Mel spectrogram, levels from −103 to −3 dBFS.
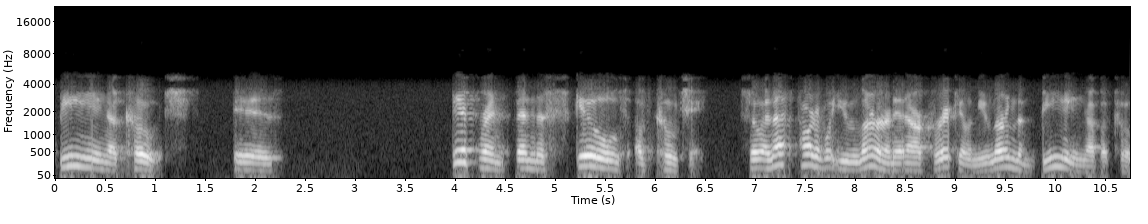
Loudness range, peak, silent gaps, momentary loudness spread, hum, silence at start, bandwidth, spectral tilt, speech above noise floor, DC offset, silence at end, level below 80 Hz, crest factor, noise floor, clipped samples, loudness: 5 LU; -4 dBFS; none; 11 LU; none; 0.05 s; 5 kHz; -3.5 dB/octave; 49 dB; under 0.1%; 0 s; -56 dBFS; 18 dB; -69 dBFS; under 0.1%; -21 LUFS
